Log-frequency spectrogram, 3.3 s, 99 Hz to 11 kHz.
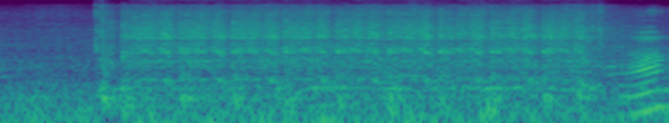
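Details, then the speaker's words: Pulse 150i motorcycle with good fuel supply, injector, sensor and spark but won't start: cranking is quick and light, uneven chug with little resistance; compression tester reads only 50, should be about 125–150; low compression. "Okay supply sa gasolina pero kpro niya lang sa 50 tamao dapat sa babaw sa mga 150 or sa mga 125"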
